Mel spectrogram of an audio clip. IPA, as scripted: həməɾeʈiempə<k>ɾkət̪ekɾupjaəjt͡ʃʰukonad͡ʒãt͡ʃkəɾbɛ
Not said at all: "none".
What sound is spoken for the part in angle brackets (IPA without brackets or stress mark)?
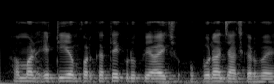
none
